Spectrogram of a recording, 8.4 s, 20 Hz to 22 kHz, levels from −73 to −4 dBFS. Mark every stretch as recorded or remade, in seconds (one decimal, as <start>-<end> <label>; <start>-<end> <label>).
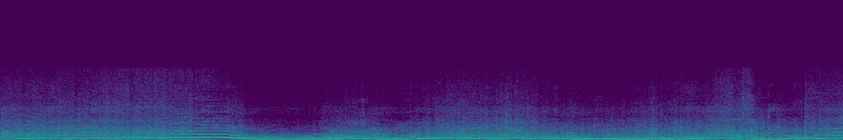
0.0-8.4 remade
